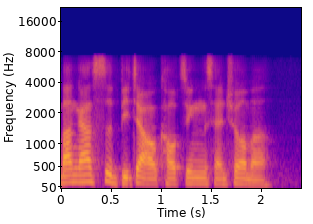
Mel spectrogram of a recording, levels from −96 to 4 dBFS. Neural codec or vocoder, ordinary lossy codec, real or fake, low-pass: codec, 16 kHz, 0.3 kbps, FocalCodec; none; fake; 7.2 kHz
